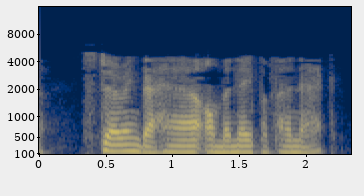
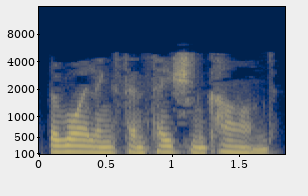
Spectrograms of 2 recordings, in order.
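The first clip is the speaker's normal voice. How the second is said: plain reading voice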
